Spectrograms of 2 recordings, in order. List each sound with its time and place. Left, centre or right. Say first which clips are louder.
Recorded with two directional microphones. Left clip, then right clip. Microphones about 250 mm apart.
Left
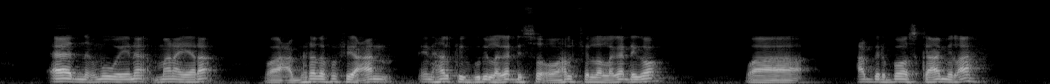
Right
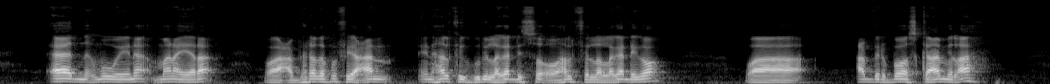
0.5 s speech: right 9 dB; centre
